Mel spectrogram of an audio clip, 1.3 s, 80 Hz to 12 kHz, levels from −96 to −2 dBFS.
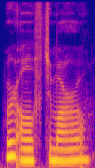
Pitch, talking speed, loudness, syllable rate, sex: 195 Hz, 190 wpm, -15 LUFS, 5.5 syllables/s, female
